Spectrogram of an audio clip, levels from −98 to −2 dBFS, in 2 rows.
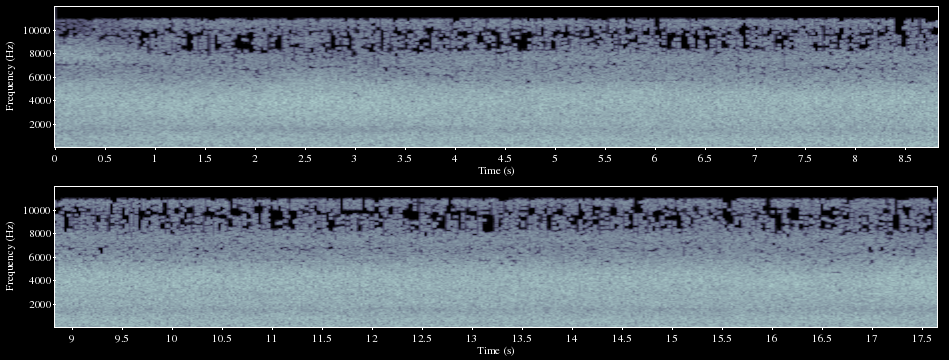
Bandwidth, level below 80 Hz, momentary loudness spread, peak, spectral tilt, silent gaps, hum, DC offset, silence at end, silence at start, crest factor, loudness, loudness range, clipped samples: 11.5 kHz; -40 dBFS; 1 LU; -6 dBFS; -1.5 dB/octave; none; none; under 0.1%; 0 s; 0 s; 14 dB; -18 LUFS; 1 LU; under 0.1%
